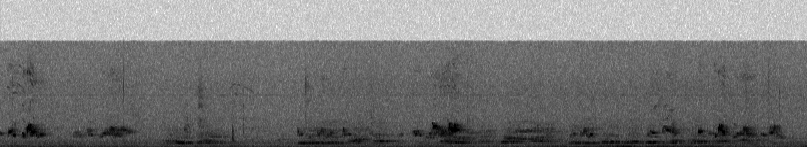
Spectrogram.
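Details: Red-whiskered bulbul, described as spreading its wings like a butterfly, singing short chirpy warbled phrases of bright notes with lower mellow notes, repeated every few seconds over a steady low background hum.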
